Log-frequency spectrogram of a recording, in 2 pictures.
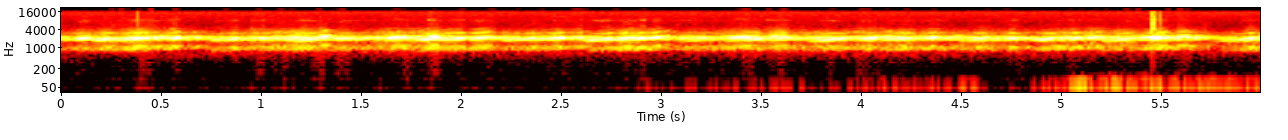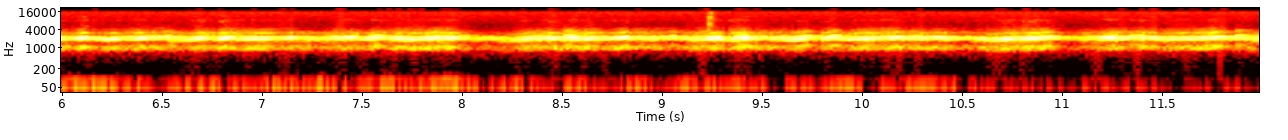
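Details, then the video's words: Large frog chorus in a spring wetland, recorded live: constant pulsing, rattling croaks at two pitches, joined midway by a low rumble for a few seconds, plus a couple of sharp clicks. "Ambient Noise for Sleep Frogs"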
